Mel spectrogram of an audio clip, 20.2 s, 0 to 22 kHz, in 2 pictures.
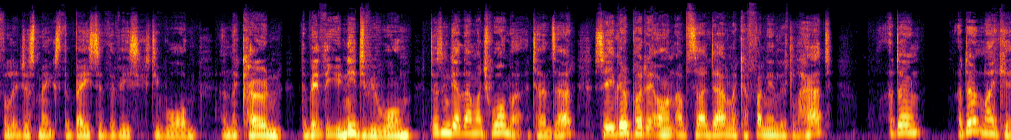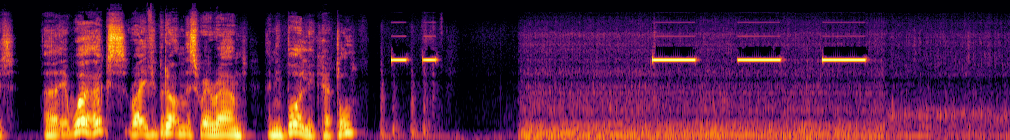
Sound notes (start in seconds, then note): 14.1 beeping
